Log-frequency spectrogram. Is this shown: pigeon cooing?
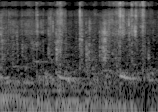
yes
